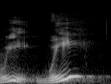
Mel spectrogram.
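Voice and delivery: heavy emphasis on the word we. Reading a bible verse aloud and dwelling on one word: stress on we. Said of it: "I just want to emphasize that word".

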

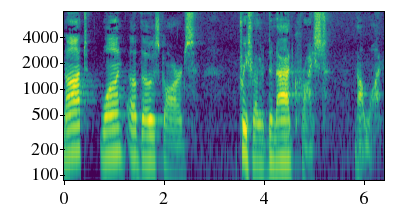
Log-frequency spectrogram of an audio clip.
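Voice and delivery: low, slow voice cracking with emotion. Retelling what the guard said, retelling voice cracking with emotion. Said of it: "in a voice cracking with emotion".

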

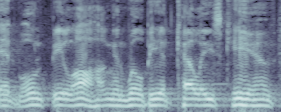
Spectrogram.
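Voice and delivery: low, hushed, spooky, eerie storyteller tone. Father retelling how he spooked his kids on the way to a cave, eerie spooky voice. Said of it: "speaking to them in an eerie voice".

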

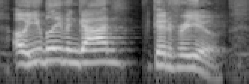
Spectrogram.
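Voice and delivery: laid-on, swooping, put-on sarcastic tone. Paraphrasing a Bible verse aloud: put-on sarcastic tone. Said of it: "A little bit sarcastic there".

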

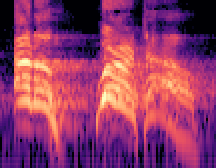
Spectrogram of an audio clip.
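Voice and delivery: acted, very high, shrill, swooping, nasty, attacking voice. Retelling how one man in the rows read the line, imitating an attacking, nasty voice. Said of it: "attacking, nasty kind of a voice".

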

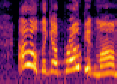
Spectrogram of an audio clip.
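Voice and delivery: mock very high, loud tearful crying wail. Telling how they came home after a school investigation, imitating their past self crying to Mom. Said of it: "I get home crying".

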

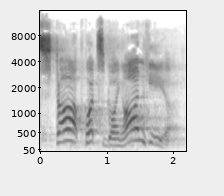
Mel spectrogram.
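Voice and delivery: play-acted, booming, high stentorian father voice shout. Retelling a father running in on shrieking, shouting children: stentorian shout. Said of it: "in a stentorian voice he says".

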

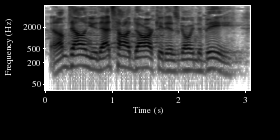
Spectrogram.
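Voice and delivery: ordinary delivery

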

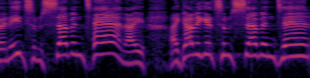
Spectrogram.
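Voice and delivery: frantic, flustered, urgent, high-pitched pleading. Telling a joke about a man rushing into a service station, imitating a frantic man. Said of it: "He gets out of his car kind of frantic".

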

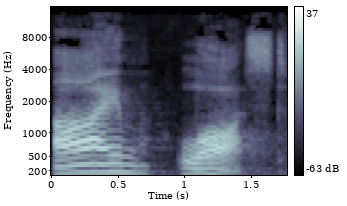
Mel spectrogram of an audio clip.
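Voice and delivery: very slow, deliberate, each word drawn out. Retelling trying to bridge a language gap at a bakery, saying it very slowly. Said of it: "And so very slowly I said".

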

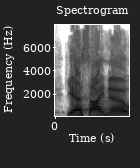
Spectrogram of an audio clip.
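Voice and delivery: mock, very loud, heavy, booming sarcasm. Retelling what another person said back: imitating a sarcastic reply. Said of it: "he says it sarcastically".

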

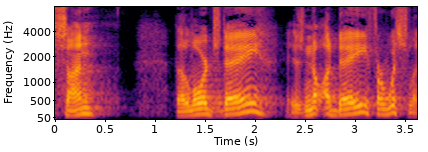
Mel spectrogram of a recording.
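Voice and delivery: bad, rough put-on Scottish accent. Quoting a ruling elder who stopped a young man walking along, bad Scottish accent. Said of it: "this is my best Scottish".

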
